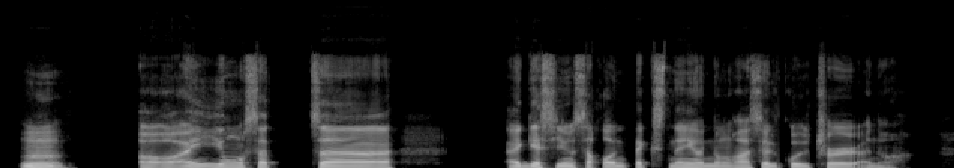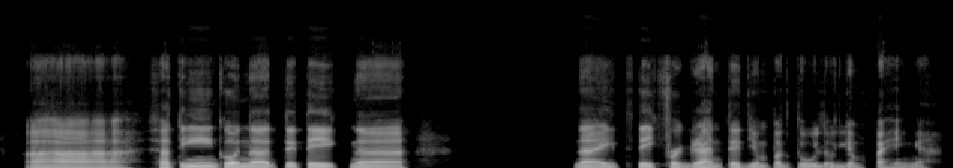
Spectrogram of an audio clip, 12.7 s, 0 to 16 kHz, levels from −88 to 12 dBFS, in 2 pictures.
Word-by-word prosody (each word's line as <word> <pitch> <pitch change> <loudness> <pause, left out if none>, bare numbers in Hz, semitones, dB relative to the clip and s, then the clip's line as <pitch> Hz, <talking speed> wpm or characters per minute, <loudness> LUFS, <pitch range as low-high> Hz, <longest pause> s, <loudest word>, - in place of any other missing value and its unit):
Mm. 160 -4 +5 0.6
Oo. 115 -1 0
Ay 175 +4 +2
yung 190 -2 +1
sa 180 +2 +1 0.3
sa 155 -2 +6 1.1
I 145 - +2
guess, 165 -1 +3
yung 160 -2 +1
sa - - -2
context 135 -3 -1
na 115 - +1
yun 110 -2 +2
nung 105 0 -3
hustle 105 0 -1
culture 95 0 0
ano, 85 -2 -11 0.6
ah, 95 -3 0
sa 125 - +1
tingin 135 -3 +1
ko 125 -2 +4
nagte-take 105 -1 +2
na 100 -2 +1 1.1
nai-te-take-for-granted 120 -4 -1
yung 95 - -3
pagtulog- 90 0 -6
yung 95 - -5
pahinga. 85 -3 -7
110 Hz, 130 wpm, -23 LUFS, 95-130 Hz, 1.1 s, sa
